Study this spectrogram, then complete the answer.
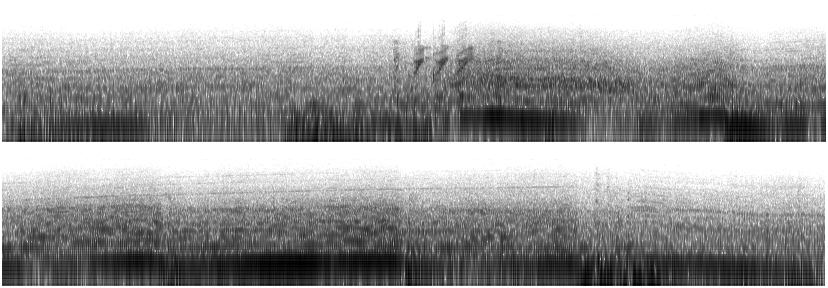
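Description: A racing car engine roars and changes pitch as it shifts gears.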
